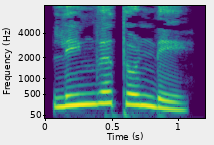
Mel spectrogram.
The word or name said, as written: ಲಿಂಗತೊಂಡೆ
